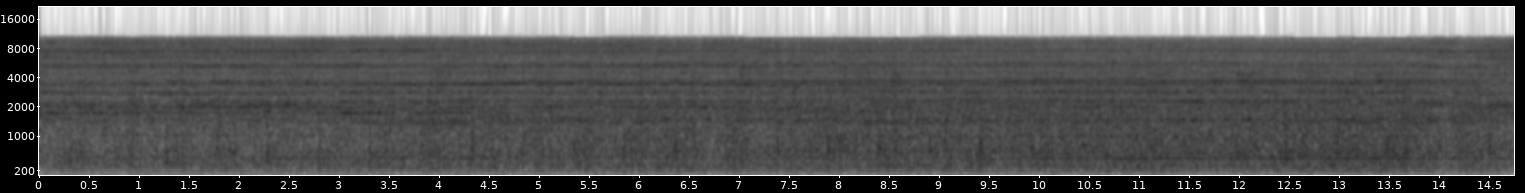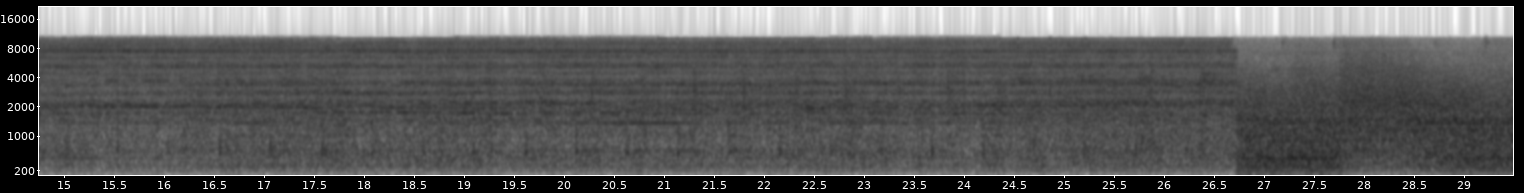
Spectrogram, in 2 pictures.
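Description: Rotary die cutter for corrugated cardboard running steadily, its rollers feeding printed carton blanks through, with a continuous mechanical drone and whine. About 27 seconds in the noise turns fuller and slightly louder.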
